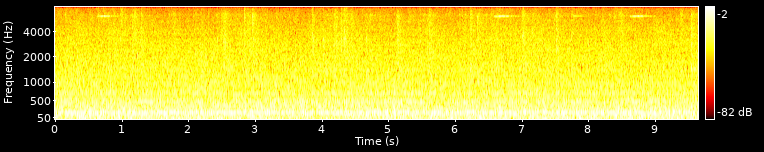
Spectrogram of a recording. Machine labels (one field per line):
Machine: fan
